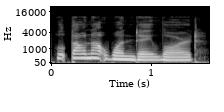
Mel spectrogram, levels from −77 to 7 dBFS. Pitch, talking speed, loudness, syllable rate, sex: 210 Hz, 225 wpm, -14 LUFS, 4.8 syllables/s, female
